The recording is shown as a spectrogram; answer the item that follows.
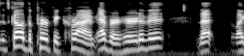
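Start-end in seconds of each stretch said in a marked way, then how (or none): none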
